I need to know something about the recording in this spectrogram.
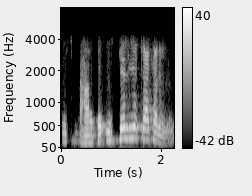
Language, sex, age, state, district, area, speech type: Hindi, male, 45-60, Bihar, Samastipur, rural, conversation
